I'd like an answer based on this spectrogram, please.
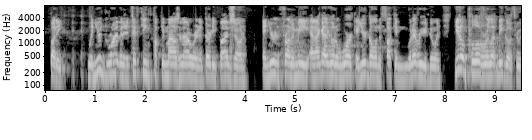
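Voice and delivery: normal talking voice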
